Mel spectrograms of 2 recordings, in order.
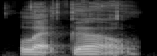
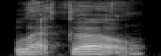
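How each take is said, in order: First: The T in let is a glottal stop. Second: The T in let is a glottal stop.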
